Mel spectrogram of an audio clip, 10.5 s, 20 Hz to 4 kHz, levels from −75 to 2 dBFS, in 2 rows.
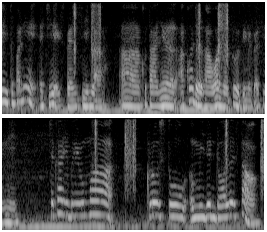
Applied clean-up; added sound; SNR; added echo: none; Camera; 15 dB; none.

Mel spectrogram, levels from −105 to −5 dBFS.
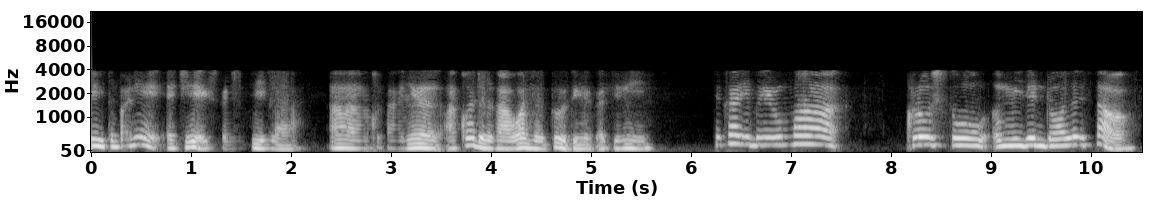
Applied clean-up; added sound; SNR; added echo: neural mask model DeepFilterNet 3.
